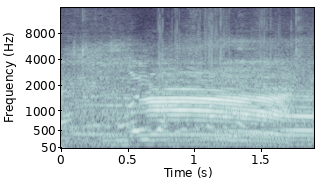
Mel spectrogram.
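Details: Sahiwal cattle among young bulls offered to a Chattogram farmer in Bangladesh on 17 December 2024: one steady, drawn-out tonal moo lasting about two seconds, with a faint murmur of voices behind it.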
